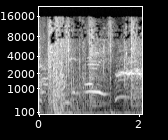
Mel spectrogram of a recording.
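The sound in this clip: A horse neighs in a loud, wavering whinny, its pitch sliding up and down across a couple of bursts.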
